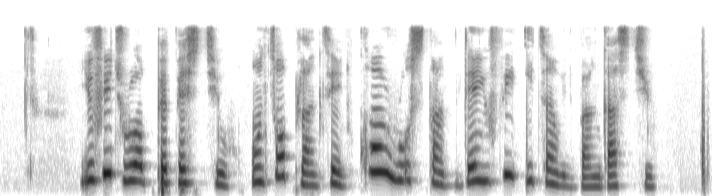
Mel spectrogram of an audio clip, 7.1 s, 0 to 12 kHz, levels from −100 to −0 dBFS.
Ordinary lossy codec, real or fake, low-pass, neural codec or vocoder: none; real; 7.2 kHz; none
